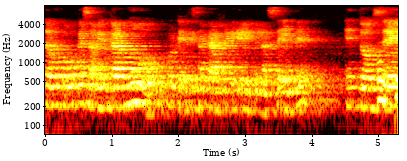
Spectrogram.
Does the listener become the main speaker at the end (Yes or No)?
Yes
